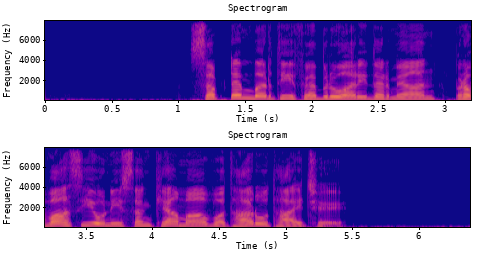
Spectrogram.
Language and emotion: Gujarati, neutral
